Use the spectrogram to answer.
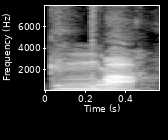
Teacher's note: bilabial lingual ingressive click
